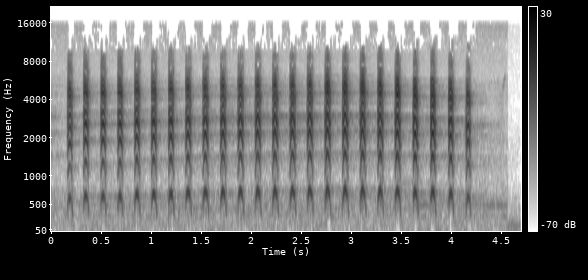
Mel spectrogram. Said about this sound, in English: Or even the repeated caw, caw, caw of a cooper's hawk.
